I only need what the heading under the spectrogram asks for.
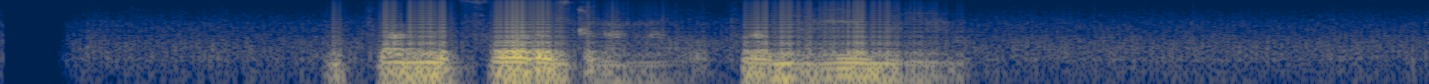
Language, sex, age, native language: Icelandic, male, 50-59, Icelandic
